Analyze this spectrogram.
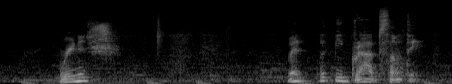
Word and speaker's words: Greenwich: And W is silent. What? Greenwich Meridian time zone? Oh, Greenwich? It's not Greenwich? Greenwich? Greenish?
